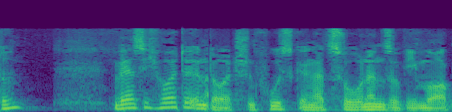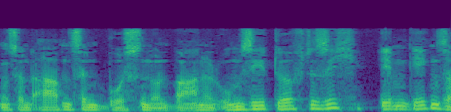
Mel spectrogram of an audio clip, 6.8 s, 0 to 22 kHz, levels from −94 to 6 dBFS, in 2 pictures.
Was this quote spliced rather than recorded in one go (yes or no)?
yes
